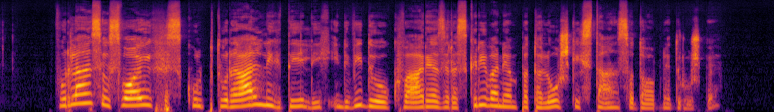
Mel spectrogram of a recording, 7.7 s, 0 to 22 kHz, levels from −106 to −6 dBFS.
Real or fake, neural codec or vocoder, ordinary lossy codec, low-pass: fake; vocoder, 44.1 kHz, 128 mel bands, Pupu-Vocoder; none; none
